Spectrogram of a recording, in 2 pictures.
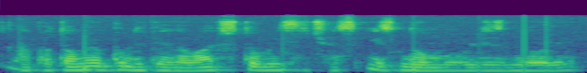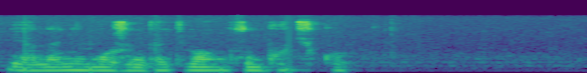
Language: Russian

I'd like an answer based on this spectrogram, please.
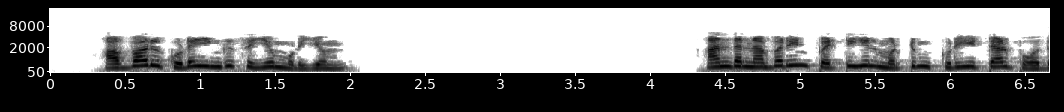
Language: Tamil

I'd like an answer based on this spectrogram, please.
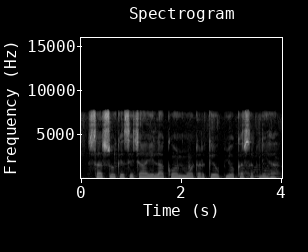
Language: Magahi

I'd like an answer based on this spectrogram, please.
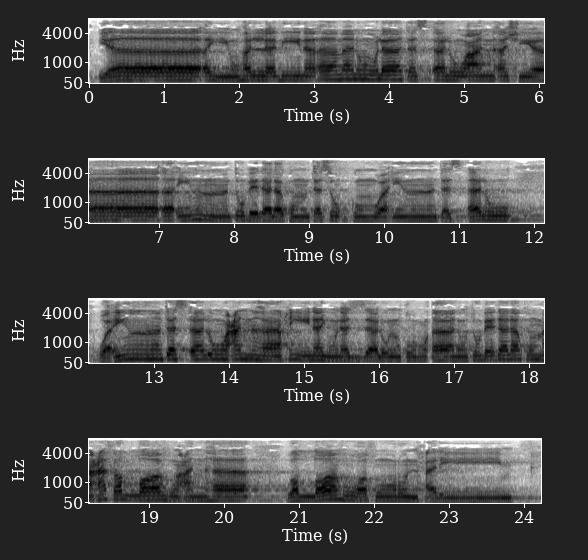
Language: Arabic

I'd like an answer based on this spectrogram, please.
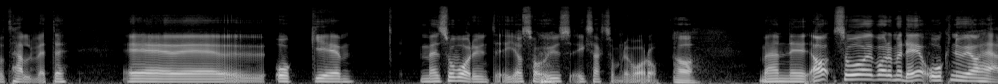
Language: Swedish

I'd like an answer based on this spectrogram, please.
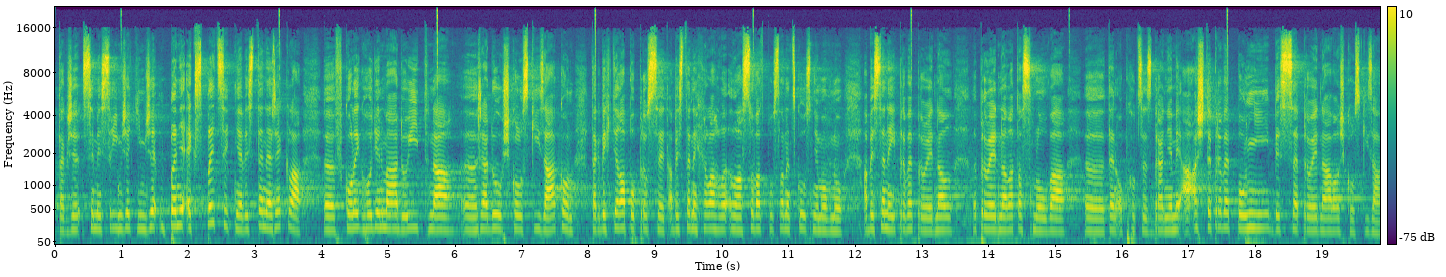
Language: Czech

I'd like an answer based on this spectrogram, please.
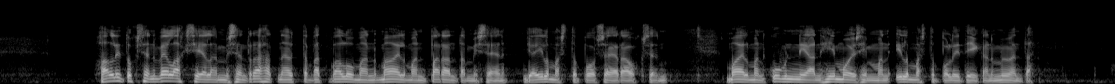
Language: Finnish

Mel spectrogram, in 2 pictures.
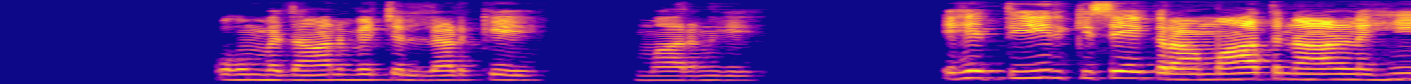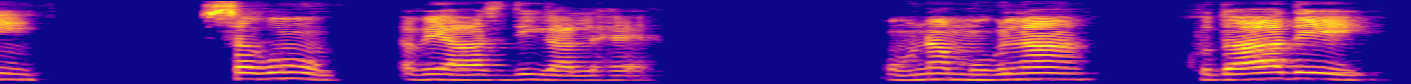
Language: Punjabi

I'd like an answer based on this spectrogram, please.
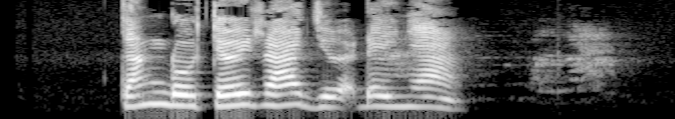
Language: Vietnamese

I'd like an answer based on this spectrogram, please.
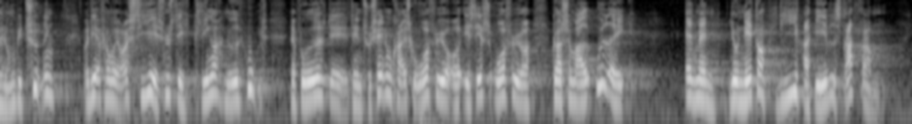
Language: Danish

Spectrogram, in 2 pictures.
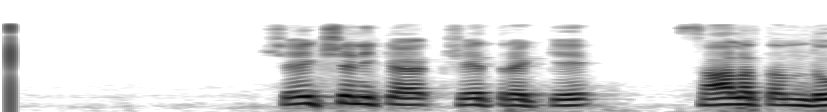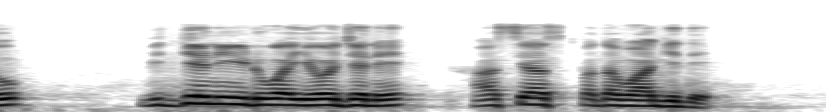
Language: Kannada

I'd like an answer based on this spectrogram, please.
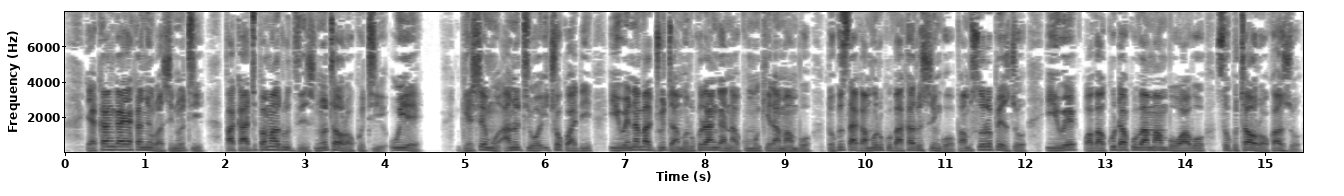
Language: Shona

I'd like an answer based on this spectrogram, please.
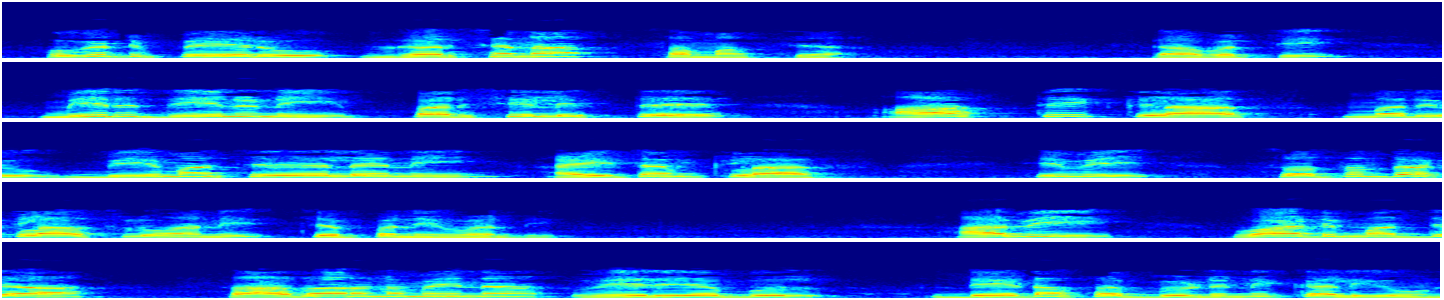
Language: Telugu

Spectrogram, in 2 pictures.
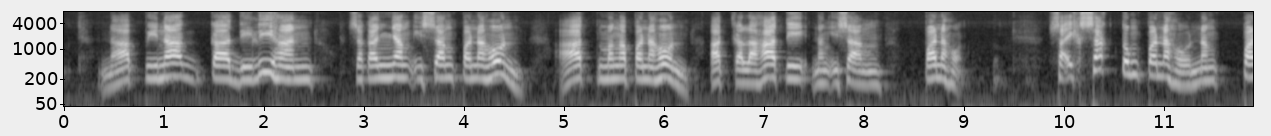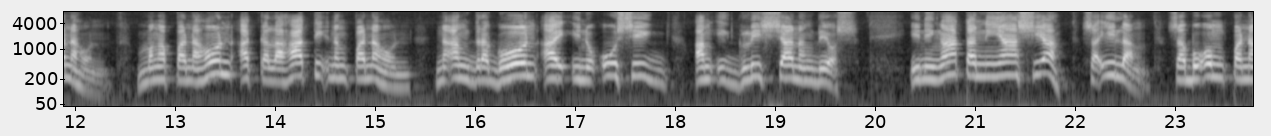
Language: Filipino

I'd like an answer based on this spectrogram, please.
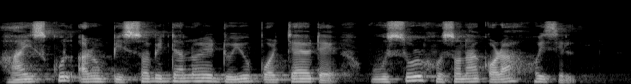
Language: Assamese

